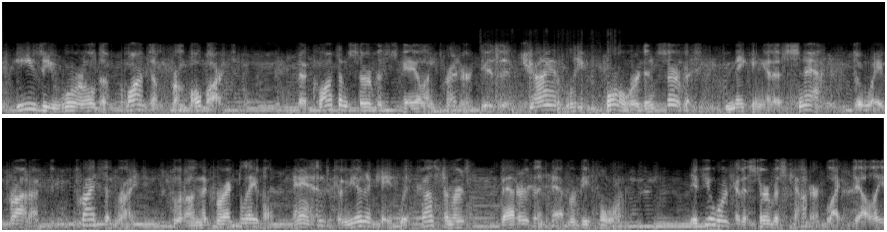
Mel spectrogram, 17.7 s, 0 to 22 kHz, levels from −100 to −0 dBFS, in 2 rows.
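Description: At 4.78 s the call hits a call bitrate drop. The bandwidth estimate collapses, so the encoder is forced down from a high rate to a very low one, which fits a fall from about 128 kbps to about 6 kbps. The audio turns coarse and watery, and the top end is cut off at 8 kHz instead of reaching 20 kHz. The sound stays at its roughest for about 1.4 s, then clears at 6.25 s as the bitrate recovers.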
